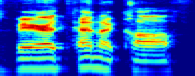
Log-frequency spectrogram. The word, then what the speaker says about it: Veretennikov: I mean, you said so much that I hardly know how to follow it up, other than to say his name is Veretennikov.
